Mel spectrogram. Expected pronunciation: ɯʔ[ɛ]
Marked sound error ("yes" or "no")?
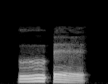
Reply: yes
